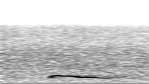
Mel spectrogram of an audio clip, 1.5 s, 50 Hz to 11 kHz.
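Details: Eurasian eagle-owl (Bubo bubo) recorded 20 March 2023: a single deep hoot, a low, steady note that falls away slightly at the end, over a soft background hiss.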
